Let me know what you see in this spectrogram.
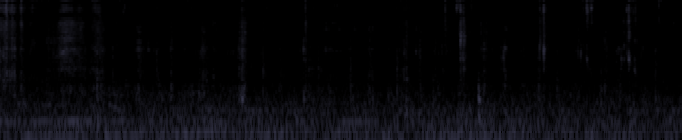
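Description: Biting into and chewing a crispy breaded chicken tender: a run of small crunches and clicks over a low steady hum.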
